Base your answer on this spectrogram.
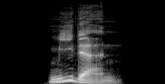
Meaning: dative plural of Mieder
- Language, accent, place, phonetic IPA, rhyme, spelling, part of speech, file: German, Germany, Berlin, [ˈmiːdɐn], -iːdɐn, Miedern, noun, De-Miedern.ogg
